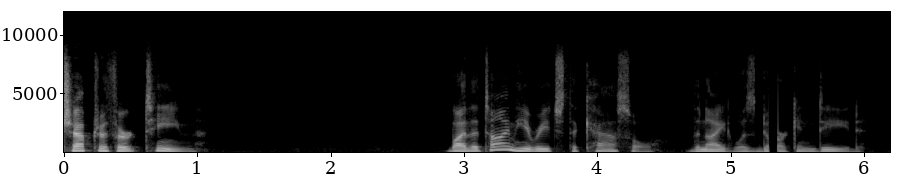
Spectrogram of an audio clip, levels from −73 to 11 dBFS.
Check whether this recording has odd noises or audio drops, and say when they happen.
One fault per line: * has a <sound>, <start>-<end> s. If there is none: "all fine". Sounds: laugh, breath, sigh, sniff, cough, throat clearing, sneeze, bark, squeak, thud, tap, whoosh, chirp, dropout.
* has a dropout, 5.3-5.4 s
